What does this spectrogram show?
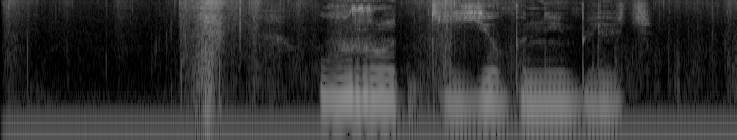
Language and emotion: Russian, angry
